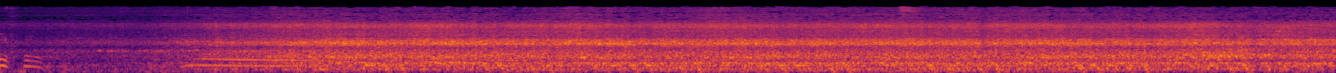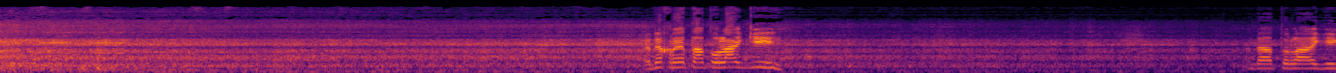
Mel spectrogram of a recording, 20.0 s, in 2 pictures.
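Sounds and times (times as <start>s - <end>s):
train passing at speed: 0.0s - 20.0s.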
